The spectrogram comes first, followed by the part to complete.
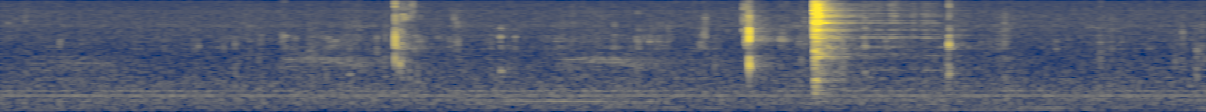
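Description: Quiet chewing of a mouthful of hard dried omena fish, with a few small clicks and one sharp clink just after four seconds in as a metal fork is set down on a ceramic plate, over a faint steady hum.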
